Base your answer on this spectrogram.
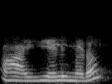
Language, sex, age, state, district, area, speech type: Kannada, male, 60+, Karnataka, Kolar, rural, conversation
